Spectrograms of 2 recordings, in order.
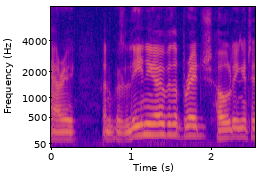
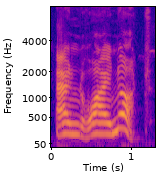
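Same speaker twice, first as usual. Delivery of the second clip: loud, slow, raised retort; Eeyore, cold; 6 semitones higher, 10 dB louder, much slower than usual. A narrator's reading. Donkey answering the impressed youngster, loud and cold. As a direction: answer coldly, with deliberate weight. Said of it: "said Eeyore coldly".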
